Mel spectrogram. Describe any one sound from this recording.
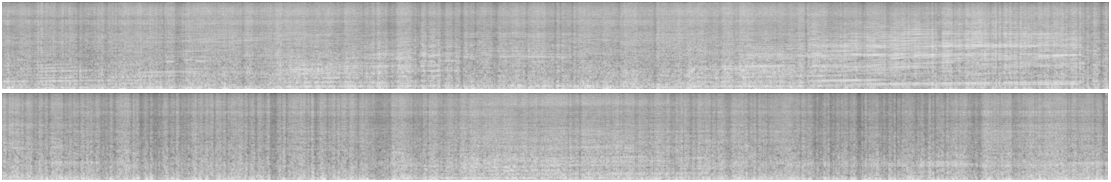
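A car engine revs hard, its pitch climbing and dropping as it changes gear.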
